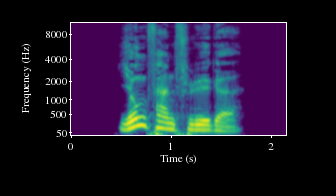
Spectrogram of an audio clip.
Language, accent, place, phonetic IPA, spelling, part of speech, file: German, Germany, Berlin, [ˈjʊŋfɐnˌflyːɡə], Jungfernflüge, noun, De-Jungfernflüge.ogg
- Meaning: nominative/accusative/genitive plural of Jungfernflug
